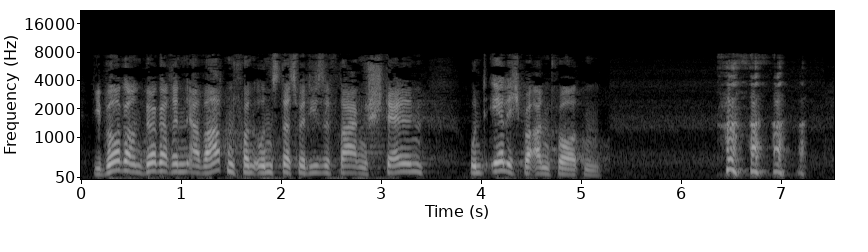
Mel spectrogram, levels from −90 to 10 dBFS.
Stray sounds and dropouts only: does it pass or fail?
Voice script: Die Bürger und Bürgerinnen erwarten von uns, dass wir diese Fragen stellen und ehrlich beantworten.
fail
